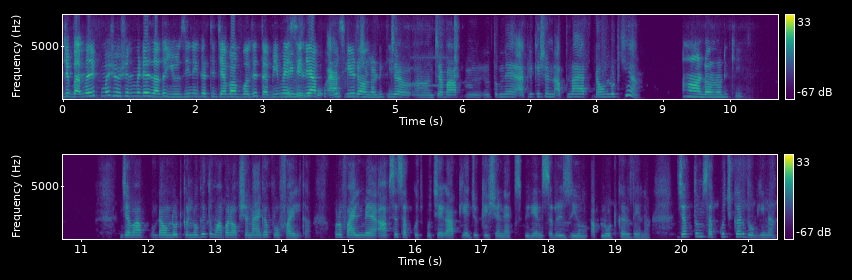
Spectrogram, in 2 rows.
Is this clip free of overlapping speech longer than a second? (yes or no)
no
